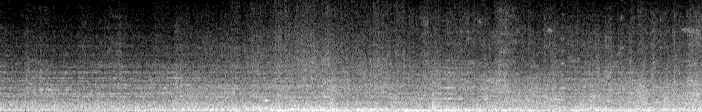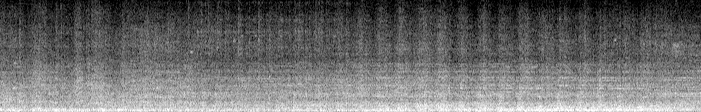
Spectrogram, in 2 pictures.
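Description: Freight train cars rolling past, their steel wheels clicking over the rail joints above a steady rumble.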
